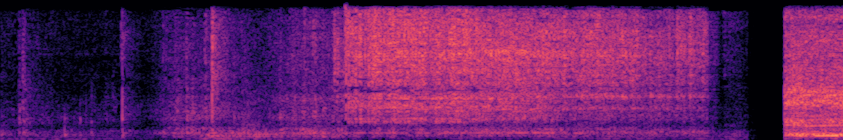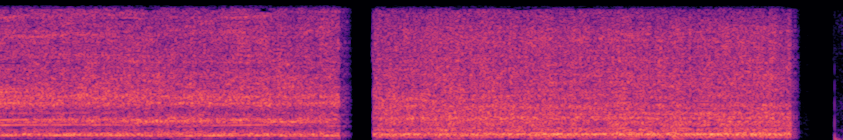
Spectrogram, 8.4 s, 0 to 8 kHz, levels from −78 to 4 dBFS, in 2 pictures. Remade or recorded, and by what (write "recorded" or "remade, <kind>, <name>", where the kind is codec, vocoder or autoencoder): recorded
